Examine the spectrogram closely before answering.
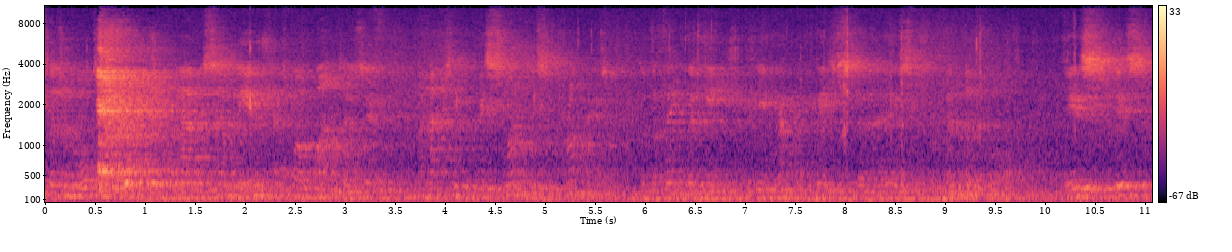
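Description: A middle-aged man speaks calmly into a microphone in a large, echoing hall.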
